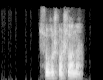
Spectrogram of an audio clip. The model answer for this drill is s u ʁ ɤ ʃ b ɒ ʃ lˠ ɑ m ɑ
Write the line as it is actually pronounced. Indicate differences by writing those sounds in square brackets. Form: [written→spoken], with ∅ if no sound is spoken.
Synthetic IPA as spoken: s u ʁ ɤ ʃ b ɒ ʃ lˠ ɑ [m→n] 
